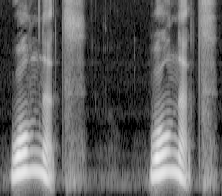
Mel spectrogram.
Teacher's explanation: Walnuts 它的 A 是短母音，念的时候两颊要有点收进去，舌头会往后缩。然后当你要发到 L 的音的时候，舌头再稍微弹回来顶到你的上颚。然后最后的 S 不要忘记，所以念起来是 walnuts.Walnuts.那上上礼拜的句子里面有一个地方是 walk through.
